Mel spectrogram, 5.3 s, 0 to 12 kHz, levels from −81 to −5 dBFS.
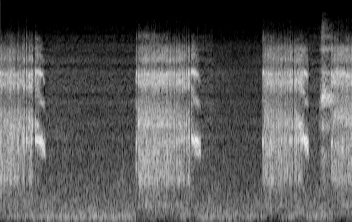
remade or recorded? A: remade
